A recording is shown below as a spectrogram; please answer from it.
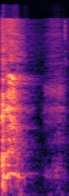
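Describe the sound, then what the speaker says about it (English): A single harsh cough bursts out close by, followed by a fainter, raspy after-cough as it trails off. "I don't want you seeing my coughing."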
